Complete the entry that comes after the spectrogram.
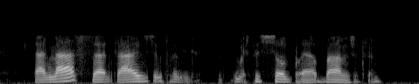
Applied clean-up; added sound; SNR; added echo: neural diffusion model UNIVERSE++.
